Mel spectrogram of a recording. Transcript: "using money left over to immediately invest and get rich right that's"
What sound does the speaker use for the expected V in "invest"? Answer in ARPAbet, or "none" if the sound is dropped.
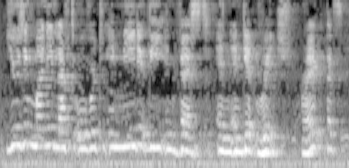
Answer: V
